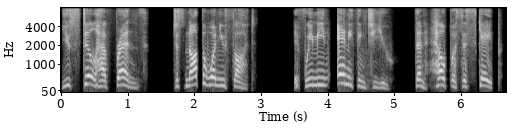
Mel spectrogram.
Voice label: Female Human Victory; Grace; Mission 14 Victory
